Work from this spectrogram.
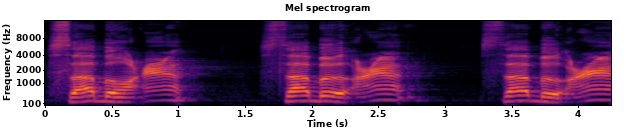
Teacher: درمیانی حرف پر ہم کیا کریں گے، قلقلہ کریں گے، با حروف قلقلہ سے ہے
